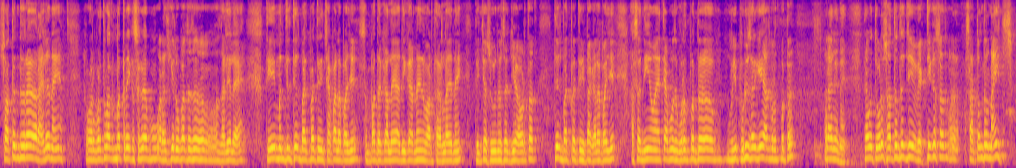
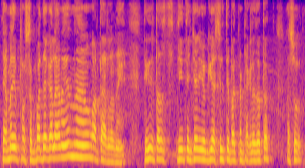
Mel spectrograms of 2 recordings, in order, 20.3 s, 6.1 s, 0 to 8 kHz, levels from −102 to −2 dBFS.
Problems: constant background noise, background conversations at intervals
